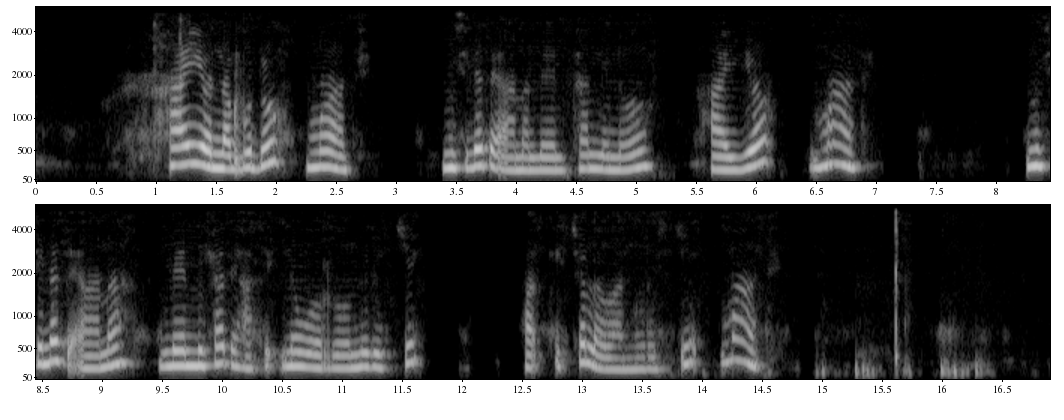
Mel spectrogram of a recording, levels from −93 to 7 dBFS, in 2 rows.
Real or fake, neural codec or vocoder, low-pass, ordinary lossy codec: fake; codec, 16 kHz, 16 kbps, FunCodec, trained on Chinese and English, 50 frames a second; 5.4 kHz; AAC, 48 kbps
